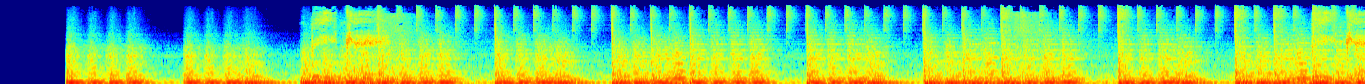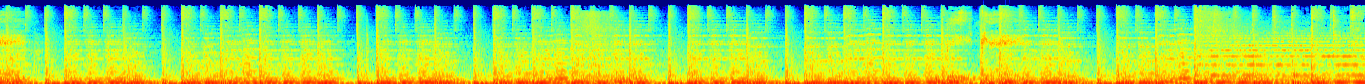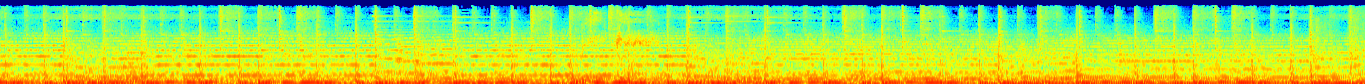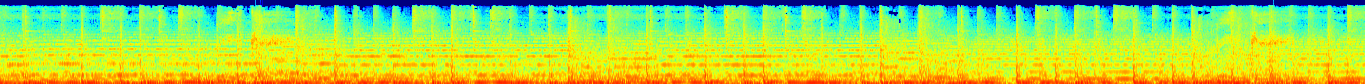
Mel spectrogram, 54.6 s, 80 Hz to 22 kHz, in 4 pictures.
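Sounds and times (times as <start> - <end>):
orchestral tension and suspense music: 0.7 - 54.6.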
